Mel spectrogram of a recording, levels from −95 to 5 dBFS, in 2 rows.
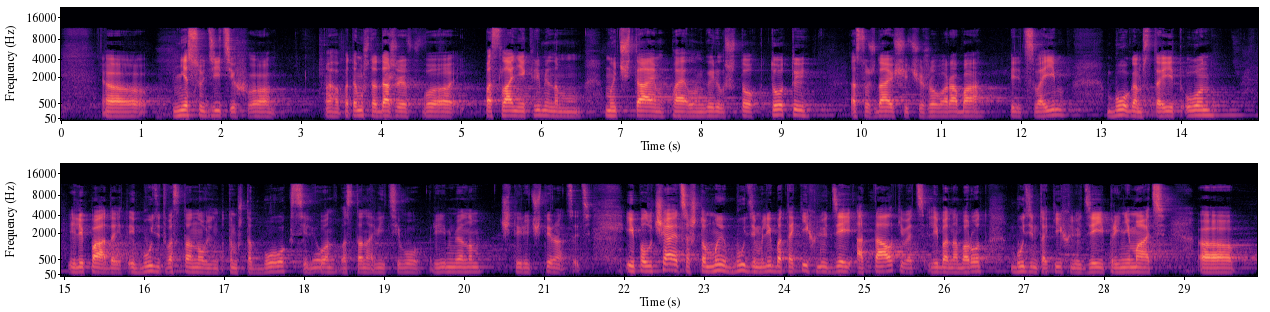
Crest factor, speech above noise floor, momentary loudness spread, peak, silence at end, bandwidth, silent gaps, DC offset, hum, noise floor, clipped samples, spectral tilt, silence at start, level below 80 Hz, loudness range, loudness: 26 dB; 27 dB; 15 LU; 0 dBFS; 0 s; 11.5 kHz; none; under 0.1%; none; -53 dBFS; under 0.1%; -2 dB/octave; 0.05 s; -76 dBFS; 8 LU; -25 LUFS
